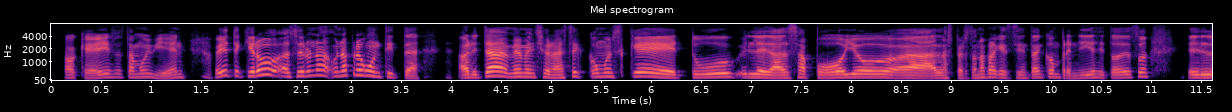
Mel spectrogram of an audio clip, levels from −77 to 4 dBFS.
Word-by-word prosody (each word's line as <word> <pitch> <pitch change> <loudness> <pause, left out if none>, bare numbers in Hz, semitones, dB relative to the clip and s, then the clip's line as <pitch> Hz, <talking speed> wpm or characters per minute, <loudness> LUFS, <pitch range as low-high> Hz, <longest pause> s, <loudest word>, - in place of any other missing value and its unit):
Okey, 145 +2 0
eso 180 0 -9
está 175 0 -6
muy 180 +2 -6
bien. 150 +2 -6 0.3
Oye, - - +2
te 250 -4 -6
quiero 260 +6 +3
hacer 230 +1 -1
una, 270 +2 -1
una 245 +3 0
preguntita. 200 - -1 0.4
Ahorita 185 +10 +5
me 200 +1 +1
mencionaste 190 +1 -2
cómo 195 +3 -5
es 205 - -10
que 195 -7 +4
tú 180 +4 -1
le 175 -1 +2
das 145 -1 +2
apoyo 170 +1 +1
a 140 -2 +4
a 130 - +1
las 140 0 -6
personas 160 +4 -6
para 185 - 0
que 165 -1 -3
se 140 - -19
sientan 145 +3 -5
comprendidas 160 -3 -5
y 155 - -9
todo 150 +2 -3
eso, 205 +6 -4 0.4
el 155 0 0
170 Hz, 180 wpm, -22 LUFS, 150-200 Hz, 0.4 s, Ahorita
